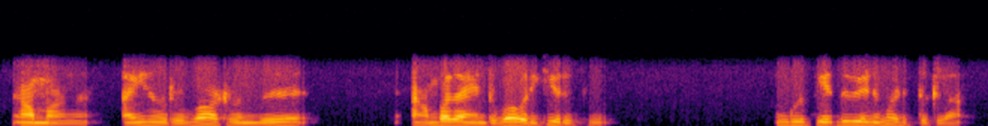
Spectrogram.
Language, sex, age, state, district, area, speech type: Tamil, female, 30-45, Tamil Nadu, Coimbatore, urban, conversation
